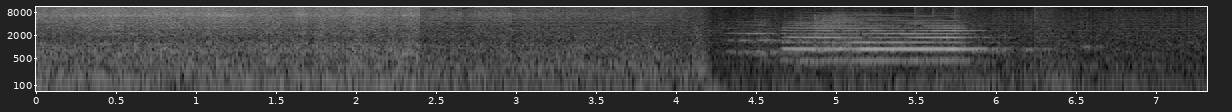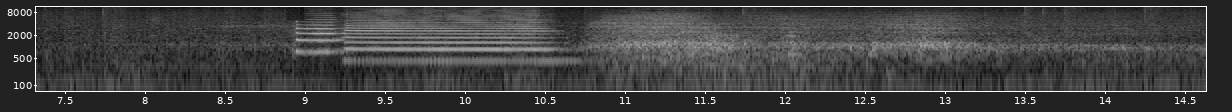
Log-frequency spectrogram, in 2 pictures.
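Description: A diesel locomotive train passes with a loud rumble of rail cars, while two long, sustained horn blasts sound close by, the second louder, followed by continuing wheel and engine noise.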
